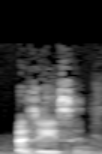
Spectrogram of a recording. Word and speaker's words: adjacent: next word is adjacent adjacent while pronouncing it d letter will be silent uh it will be pronounced like adjacent okay adjacent is just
